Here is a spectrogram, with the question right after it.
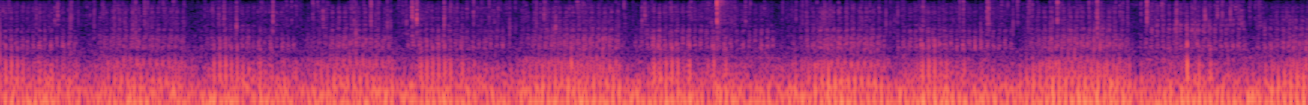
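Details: Low rumbling purr from a domestic cat, pulsing in regular breath cycles just under a second apart, mixed with frequent fireplace crackles and pops.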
